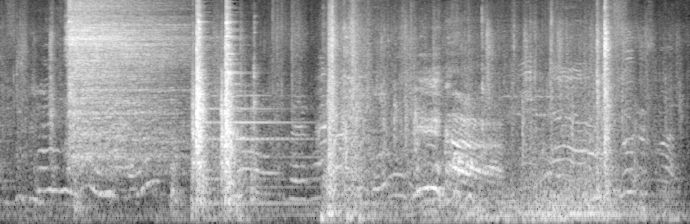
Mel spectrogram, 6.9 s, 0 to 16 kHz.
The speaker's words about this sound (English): If you haven't figured it out, that was from inside the Fort Collins streetcar, or trolley. More specifically, Birney Car 21.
